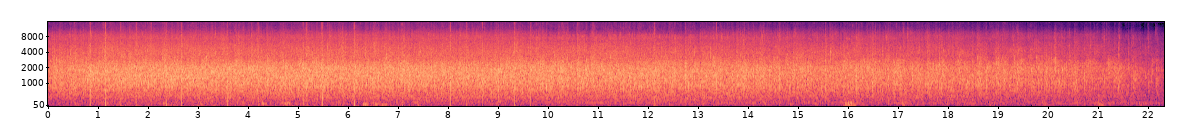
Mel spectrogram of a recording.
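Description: Audience applauding steadily for about twenty seconds, thinning out slightly near the end.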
